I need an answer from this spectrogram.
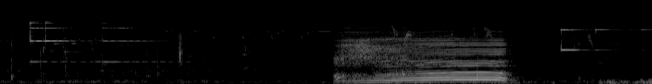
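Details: Bullock cart racing bull giving one loud, drawn-out moo of under two seconds, deep and slightly rising, with ringing bell chimes before and after and quiet background noise.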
